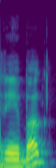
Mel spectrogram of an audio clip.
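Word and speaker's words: Rydberg: और आर को हम किससे डिनोट करते हैं, रेबर्ग, RYD, डी इसमें साइलेंट रहता है दोस्तों, तो रेबर्ग कांस्टेंट।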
